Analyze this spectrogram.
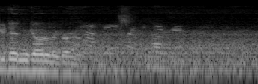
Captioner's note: radio chatter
